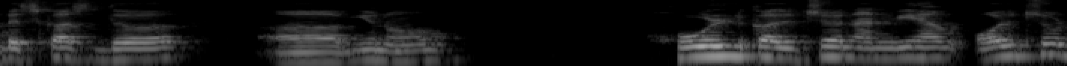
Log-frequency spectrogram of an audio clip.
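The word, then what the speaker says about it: HODL: how it's spelled u it might be pronounced as hold but it is written as h o dl what does hold means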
